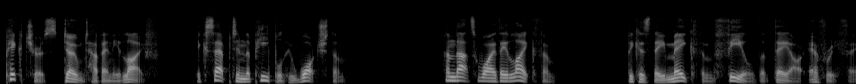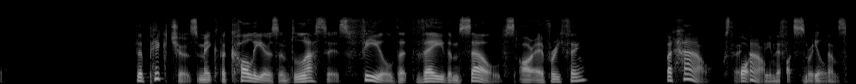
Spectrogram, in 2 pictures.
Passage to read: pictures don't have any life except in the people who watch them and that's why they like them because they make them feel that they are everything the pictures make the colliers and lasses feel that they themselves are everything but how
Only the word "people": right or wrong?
right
